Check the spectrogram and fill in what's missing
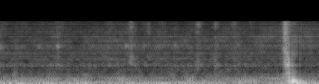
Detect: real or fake fake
